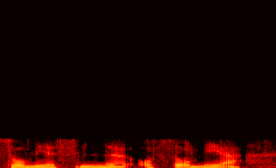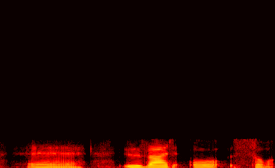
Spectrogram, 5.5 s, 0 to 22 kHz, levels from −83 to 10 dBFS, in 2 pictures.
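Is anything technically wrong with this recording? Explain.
Yes. From 1.31 to 2.95 s there is an AMR rate drop. Throughout, the speech carries the light narrowband coloration of AMR-NB, with nothing above 4 kHz. In this stretch the voice turns rougher, buzzier and more synthetic, which fits the codec being pushed from 12.2 down to 5.9 kbps so that more bits go to error protection. Packet loss or a switch to a narrower band would sound different: the band stays the same and nothing drops out. Only the texture coarsens, and it recovers when the rate returns.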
